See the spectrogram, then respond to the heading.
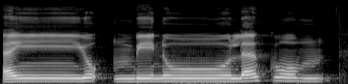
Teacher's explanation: یؤمنوا اس کو جھٹکے سے پڑھنا ہے کیونکہ حمزہ ہے، حمزہ بشکل واو ہے، یعنی واو کے اوپر حمزہ کا جو علامت ہے وہ موجود ہے، تو جھٹکے سے آپ نے ان یؤمنوا لکم۔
